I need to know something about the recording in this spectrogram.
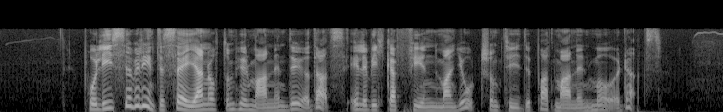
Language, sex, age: Swedish, female, 63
